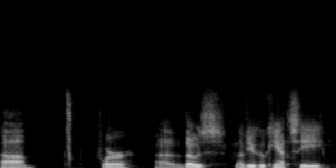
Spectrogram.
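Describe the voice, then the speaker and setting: A man in his sixties with a lowish voice hosts a podcast informally. He talks in a halting, folksy way with a light joking touch. The sound is dry but slightly dull and lo-fi. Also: level tone, gravelly, no echo. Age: 60s. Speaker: podcast co-host. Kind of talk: informal guest introduction.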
